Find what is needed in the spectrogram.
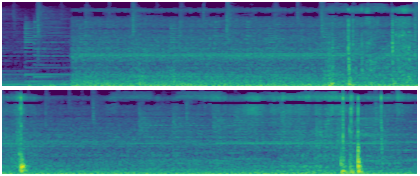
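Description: Steady low rumble, starting just under a second in, with a few short knocks scattered through it, one near the end.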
